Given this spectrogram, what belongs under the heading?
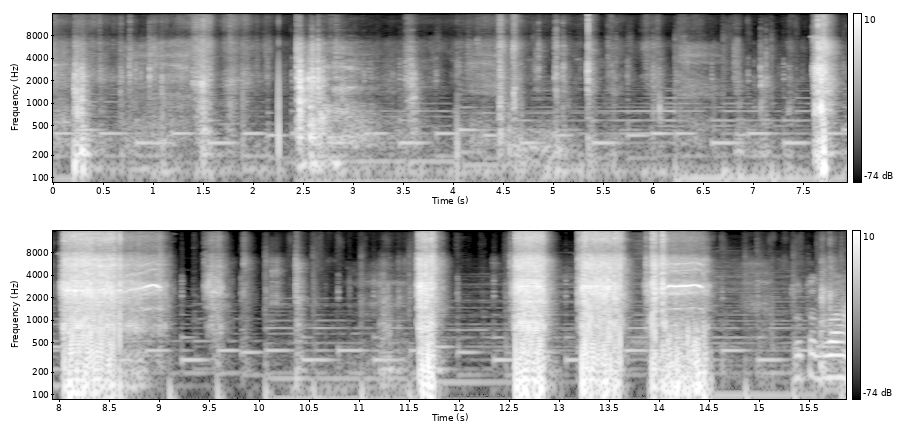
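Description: A wrench undoes the nuts holding a turbocharger on an engine, with scattered metallic clicks and several loud ratcheting bursts, close by, mixed with some talk.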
